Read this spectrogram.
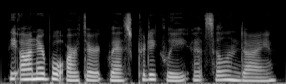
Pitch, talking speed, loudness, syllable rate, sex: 200 Hz, 145 wpm, -17 LUFS, 6.9 syllables/s, female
